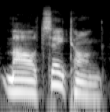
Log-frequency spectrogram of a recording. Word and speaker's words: Mao Zedong: Mao Zedong, also pronounced Mao Zedong, was the most impactful Chinese leader in history.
